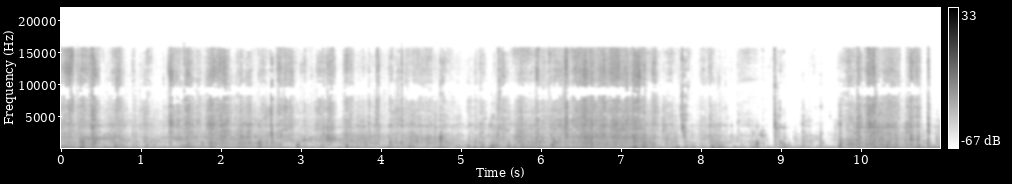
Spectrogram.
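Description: Faint chewing of mouthfuls of burger, with small scattered clicks and light rustles of its paper wrapper.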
